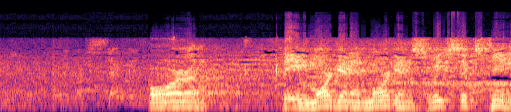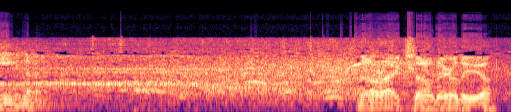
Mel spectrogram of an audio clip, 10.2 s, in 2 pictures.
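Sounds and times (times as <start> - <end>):
speech: 0.9 - 2.2, 2.8 - 5.7, 8.7 - 10.2
crowd applause for a high school basketball team at a Sweet 16 trophy ceremony: 2.3 - 10.2.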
